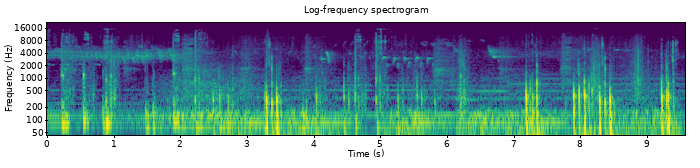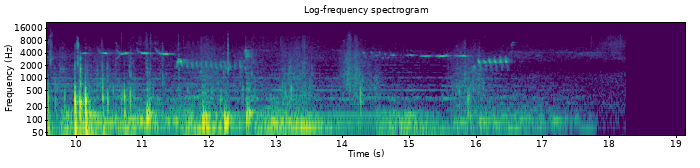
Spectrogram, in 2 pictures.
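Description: Footsteps thud and scrape on wooden boards and rubble.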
